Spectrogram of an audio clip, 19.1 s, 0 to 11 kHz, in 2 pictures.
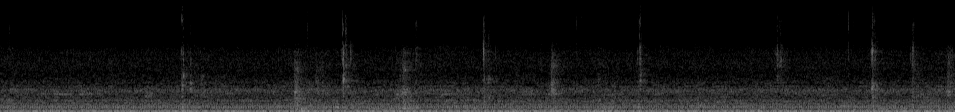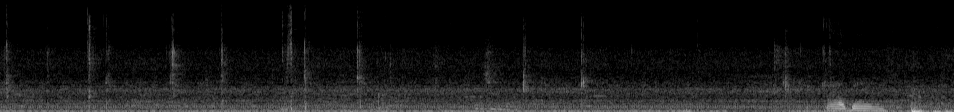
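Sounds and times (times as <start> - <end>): steady low hum: 0.0 - 19.0
eating mouth sounds: 7.6 - 15.7.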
